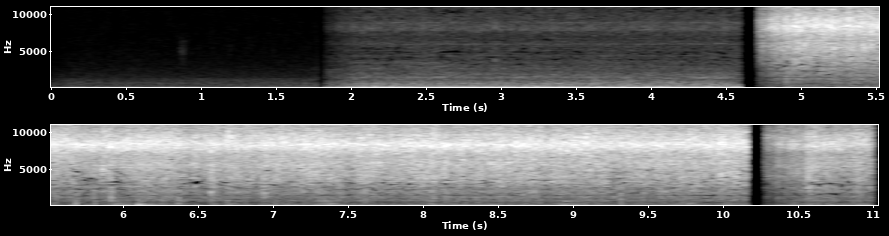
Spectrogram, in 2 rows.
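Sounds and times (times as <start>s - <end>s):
food sizzling in a pan: 4.8s - 11.0s.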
